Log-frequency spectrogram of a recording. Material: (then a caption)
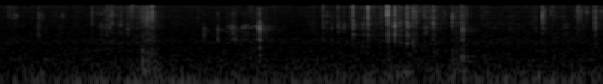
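Soap. A utility knife shaves flakes off the face and edges of a solid dark purple bar of soap. Quiet, dry scraping and crinkly, brittle cuts come in a rapid irregular stream, with brighter crisp snaps standing out over a low, steady rumble.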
